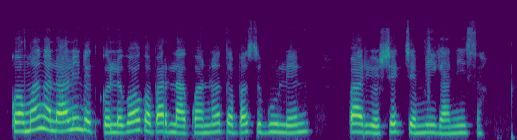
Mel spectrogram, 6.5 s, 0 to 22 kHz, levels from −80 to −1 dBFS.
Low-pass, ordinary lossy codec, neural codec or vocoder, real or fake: 9.9 kHz; Opus, 16 kbps; none; real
